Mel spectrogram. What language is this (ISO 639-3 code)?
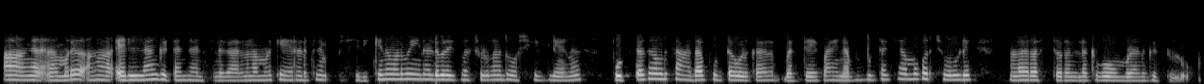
mal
